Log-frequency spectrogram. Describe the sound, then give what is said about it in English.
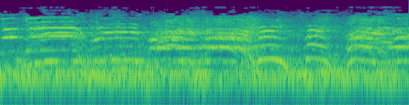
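A crowd of many voices shouts and yells words of support together in the street by the Palace of Westminster in London as a man climbs Big Ben, a continuous loud chorus of overlapping cries rising and falling, with no single voice standing out. “Some on the street heard yelling words of support.”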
